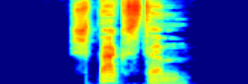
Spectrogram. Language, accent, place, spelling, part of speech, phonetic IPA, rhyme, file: German, Germany, Berlin, spackstem, adjective, [ˈʃpakstəm], -akstəm, De-spackstem.ogg
- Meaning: strong dative masculine/neuter singular superlative degree of spack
